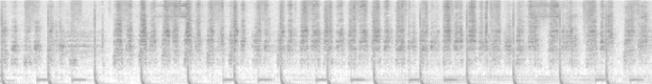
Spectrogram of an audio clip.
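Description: A coin scraping the coating off a scratchcard, over background electronic music with a steady beat of about two thumps a second.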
